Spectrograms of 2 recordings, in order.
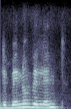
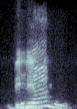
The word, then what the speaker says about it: benevolent: Benevolent. Yes. Benevolent. Benevent. Yes. Benevolent is the right pronunciation.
